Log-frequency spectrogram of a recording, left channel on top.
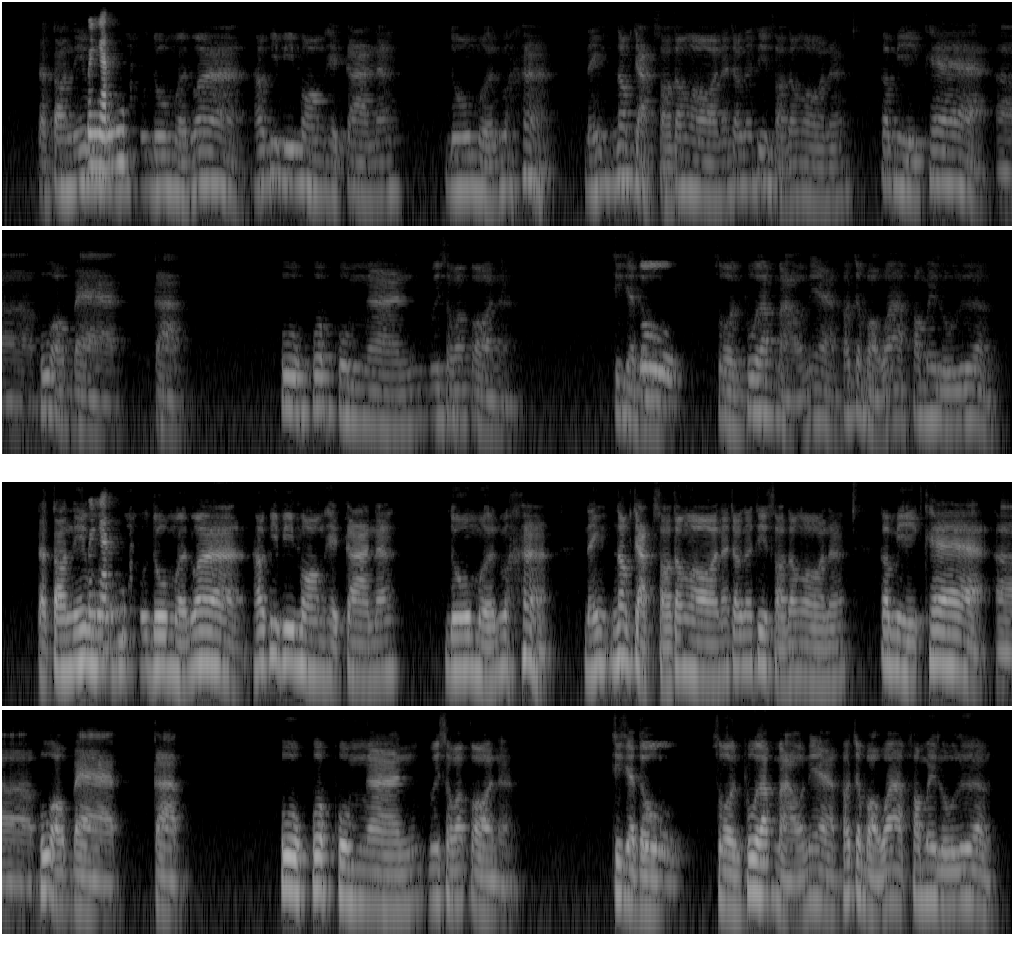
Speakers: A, on the right; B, on the left.
A: แต่ตอนนี้
B: ไม่งั้น
A: ดูเหมือนว่าเท่าที่พี่มองเหตุการณ์นะดูเหมือนว่าในนอกจากสตงนะเจ้าหน้าที่สตงนะก็มีแค่เอ่อผู้ออกแบบกับผู้ควบคุมงานวิศวกรอ่ะที่จะโดน
B: อืม
A: ส่วนผู้รับเหมาเนี่ยเขาจะบอกว่าเขาไม่รู้เรื่อง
